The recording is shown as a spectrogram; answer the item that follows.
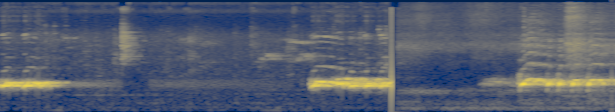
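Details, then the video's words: Local zebra dove song: short bursty trilled coos separated by long silences, with a sharp click after the second phrase and a longer trill at the end. "Suara merdu perkutut lokal alam gacor"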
